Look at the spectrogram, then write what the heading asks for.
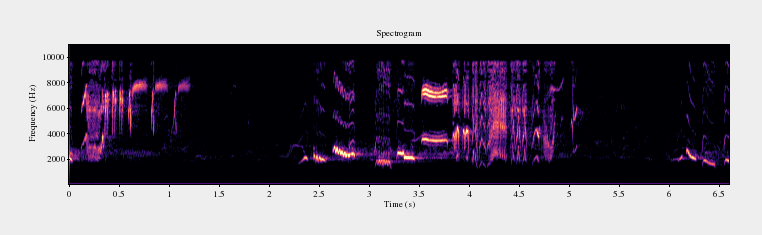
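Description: Small songbirds chirping and singing: quick high chirps, short whistled glides and trills in bursts, pausing for about a second and a half after the first second and again near the end.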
